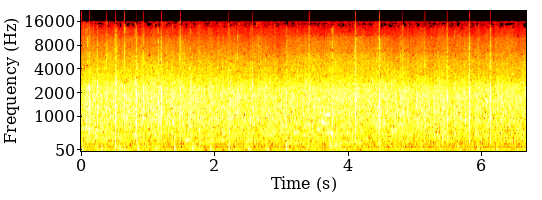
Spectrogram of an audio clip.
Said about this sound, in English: Y'all, please give a round of applause for ….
